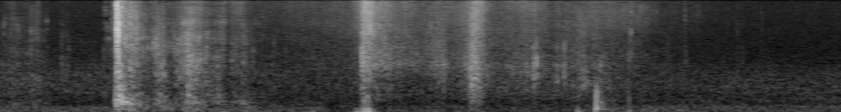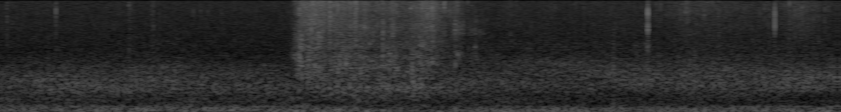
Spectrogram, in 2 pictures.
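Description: Handling noise from a handheld phone microphone: four or five sharp knocks and bumps in the first three seconds, then a faint steady outdoor hush with a short rustle around six seconds in.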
